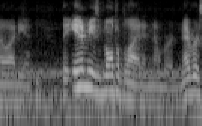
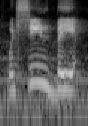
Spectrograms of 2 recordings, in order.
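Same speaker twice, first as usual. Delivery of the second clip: mock glitchy voice; 5 semitones higher, 7 dB louder, much slower than usual. Mock-reading the garbled text.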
